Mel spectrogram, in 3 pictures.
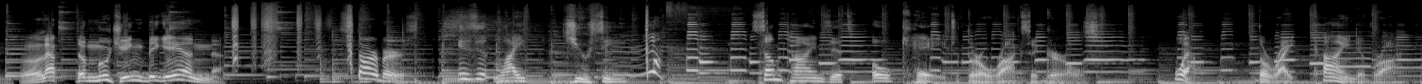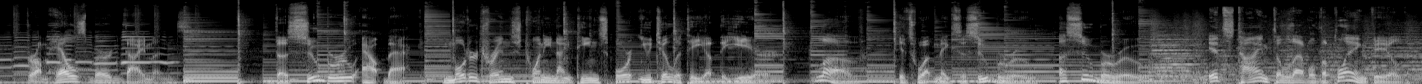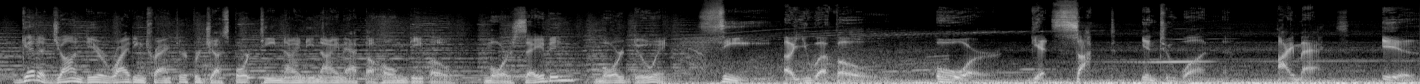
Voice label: Commercial Male; commercial voiceover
